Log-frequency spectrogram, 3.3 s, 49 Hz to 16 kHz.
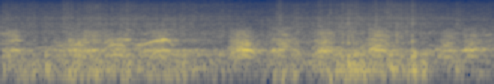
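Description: A team of five sled dogs pulling Thomas Jefferson's open sleigh in December 1800 barks and yips in quick, irregular bursts, moderately loud, over a busy rumbling background with no clear talking.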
